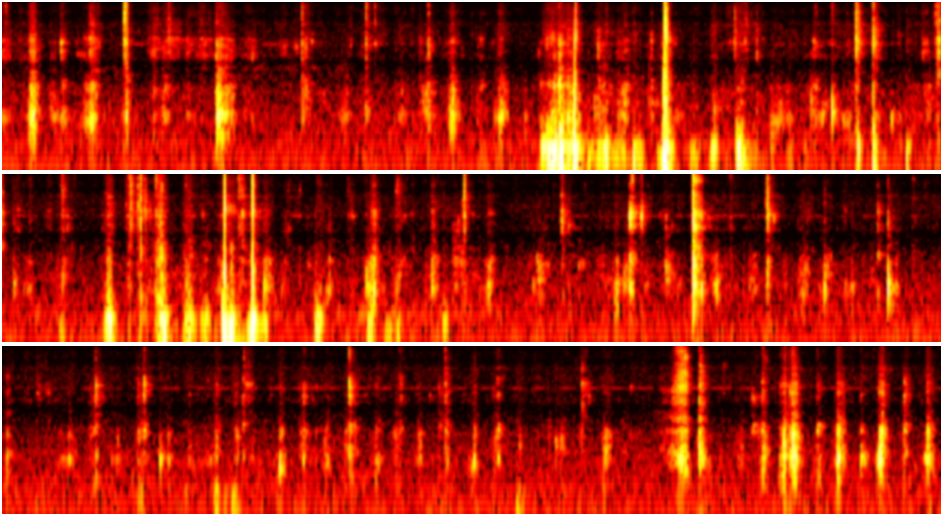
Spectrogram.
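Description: Close-miked chewing of fried chicken: a continuous run of short wet clicks and smacks, with louder, denser bursts of chewing about five to seven seconds in and again around eleven seconds.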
